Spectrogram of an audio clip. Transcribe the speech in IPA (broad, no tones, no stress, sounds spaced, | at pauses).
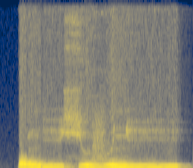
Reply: o ŋ iː ç ɯ v ɯ ɲ iː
